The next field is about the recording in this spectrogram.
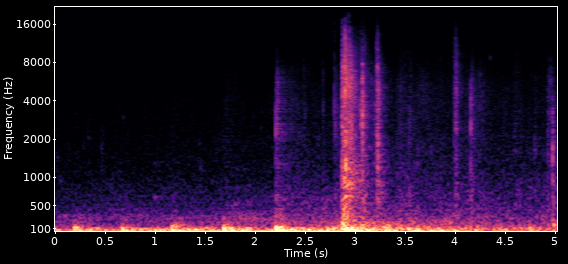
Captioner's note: pounding sound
